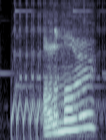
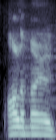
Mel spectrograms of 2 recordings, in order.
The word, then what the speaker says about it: Olimar: Olimar is Mario backwards.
